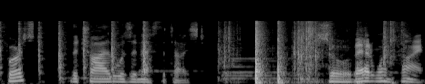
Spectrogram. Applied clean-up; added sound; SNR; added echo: classical method spectral subtraction.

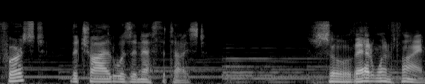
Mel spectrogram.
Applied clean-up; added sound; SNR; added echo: none; none; none; none.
